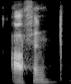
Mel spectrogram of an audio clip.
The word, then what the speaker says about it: often: and that's incorrect really the t is silent yes often often enough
